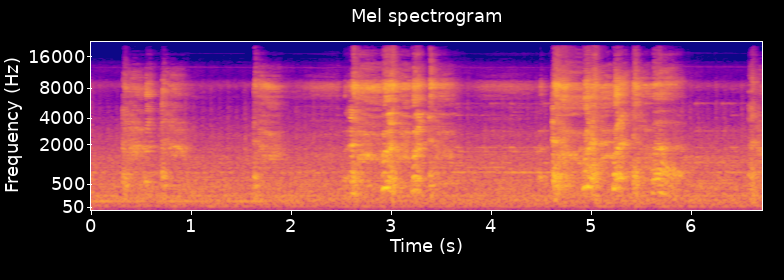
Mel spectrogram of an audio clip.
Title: Girl coughing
